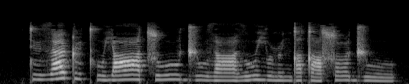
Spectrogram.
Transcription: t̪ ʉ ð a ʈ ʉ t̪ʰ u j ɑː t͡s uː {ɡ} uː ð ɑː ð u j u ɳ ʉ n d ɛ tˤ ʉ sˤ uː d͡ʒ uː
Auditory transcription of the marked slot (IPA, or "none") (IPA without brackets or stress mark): d͡ʒ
